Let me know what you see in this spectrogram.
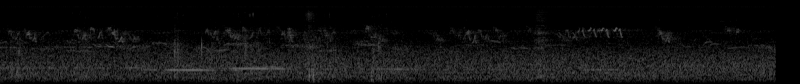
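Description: Small songbirds chirping and twittering in quick repeated phrases over a steady open-air hiss; the sound cuts off suddenly near the end.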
